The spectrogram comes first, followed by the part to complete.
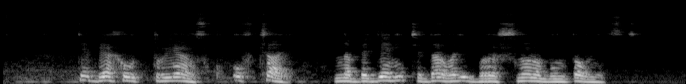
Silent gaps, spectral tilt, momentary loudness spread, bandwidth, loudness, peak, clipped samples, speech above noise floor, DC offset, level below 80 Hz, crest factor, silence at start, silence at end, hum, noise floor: none; -9.5 dB/octave; 8 LU; 7.4 kHz; -20 LUFS; -4 dBFS; under 0.1%; 24 dB; under 0.1%; -52 dBFS; 16 dB; 0.25 s; 0.8 s; none; -44 dBFS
